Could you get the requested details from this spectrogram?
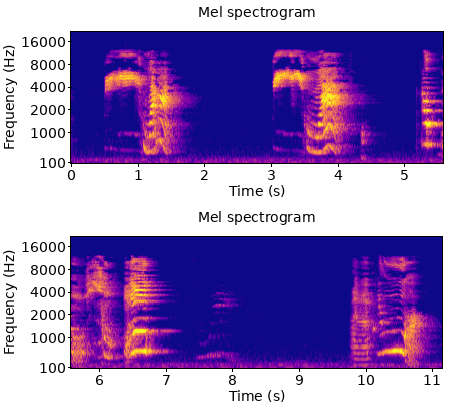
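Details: Pet African grey parrot indoors, talking: several separate voiced utterances with harsh, squeaky and whistled speech-like tones, each about a second long, spaced a few seconds apart in a small quiet room with faint low hum.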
